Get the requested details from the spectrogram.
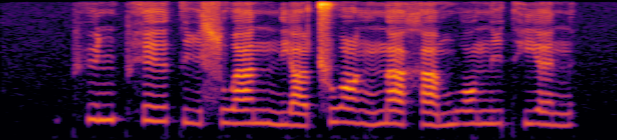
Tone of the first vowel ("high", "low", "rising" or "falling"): high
